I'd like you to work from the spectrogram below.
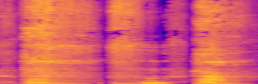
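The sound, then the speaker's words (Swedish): A person imitates air rushing through a glowing volcanic vent with lava at the bottom, with three loud, breathy, groaning exhalations in a steady rhythm, each a rough whoosh of breath with a moaning voiced tone. “Så är det, liksom, det låter nästan som jorden andas.”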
